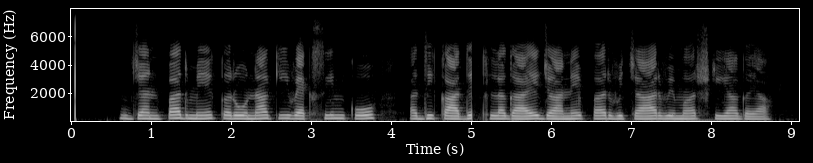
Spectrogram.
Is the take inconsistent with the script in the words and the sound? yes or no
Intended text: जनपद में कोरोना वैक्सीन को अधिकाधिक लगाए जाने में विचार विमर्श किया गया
yes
